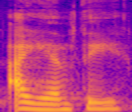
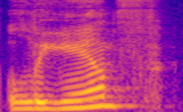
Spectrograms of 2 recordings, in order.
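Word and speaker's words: Ianthe: Do you pronounce it Ianthi? – Yeah, that's how I did it. – Because Leanth is how I had to pronounce it, because the font that I was using on the Kindle made it look like an L. I know it's Ianthi now, but Leanth was what it was in my head.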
